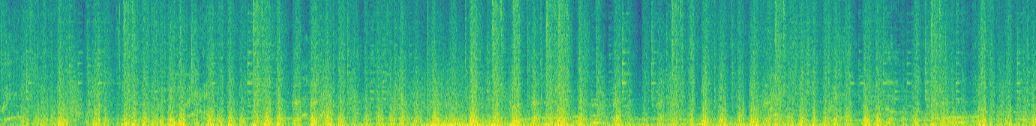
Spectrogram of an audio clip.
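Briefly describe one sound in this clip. Many swords clash and clang rapidly in a battle.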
